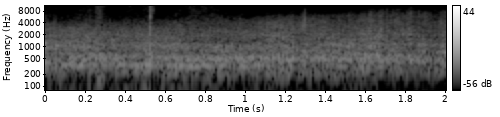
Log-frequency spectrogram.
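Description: Faint, steady jet engine noise from an F-16 fighter climbing away after take-off, low in the mix.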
